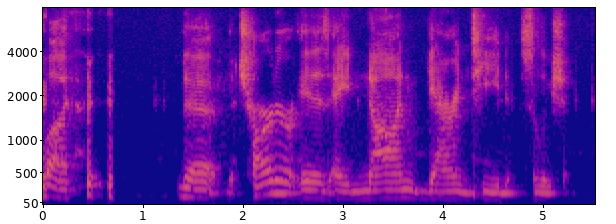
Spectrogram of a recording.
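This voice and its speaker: A man at a medium pitch with an American accent, very slow in pace and with very wide pitch swings. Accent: Boston accent, comes out sometimes. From Boston area, US. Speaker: private jet broker. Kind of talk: sales call explaining jet charter.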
